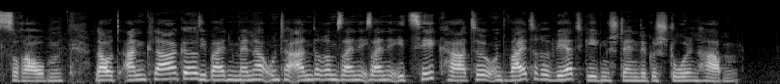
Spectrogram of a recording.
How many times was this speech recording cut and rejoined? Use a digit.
2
